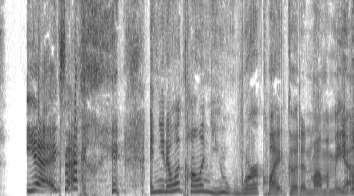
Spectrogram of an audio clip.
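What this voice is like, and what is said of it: Usual voice. Nothing is said of it.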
